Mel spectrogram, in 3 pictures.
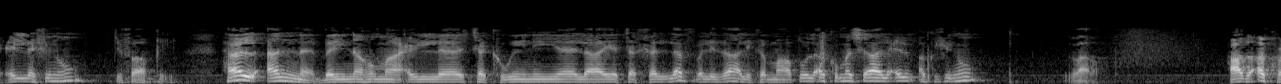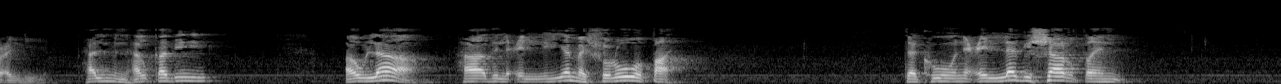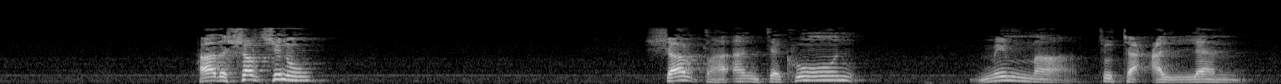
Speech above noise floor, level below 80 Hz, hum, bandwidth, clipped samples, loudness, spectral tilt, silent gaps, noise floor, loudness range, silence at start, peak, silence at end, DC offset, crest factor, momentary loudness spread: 35 dB; -60 dBFS; none; 5.8 kHz; under 0.1%; -19 LUFS; -10.5 dB/octave; none; -54 dBFS; 6 LU; 0 s; -2 dBFS; 0.35 s; under 0.1%; 20 dB; 16 LU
